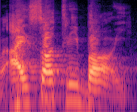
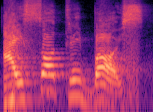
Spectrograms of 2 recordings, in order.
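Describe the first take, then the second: First: Said in the usual way. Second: Put-on slow, deliberate "I saw three boys" with the S clear; slow corrected sentence. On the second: Shown as a demonstration. Teacher modelling the correct plural for students, slow and clear. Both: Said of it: "No, it's wrong".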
